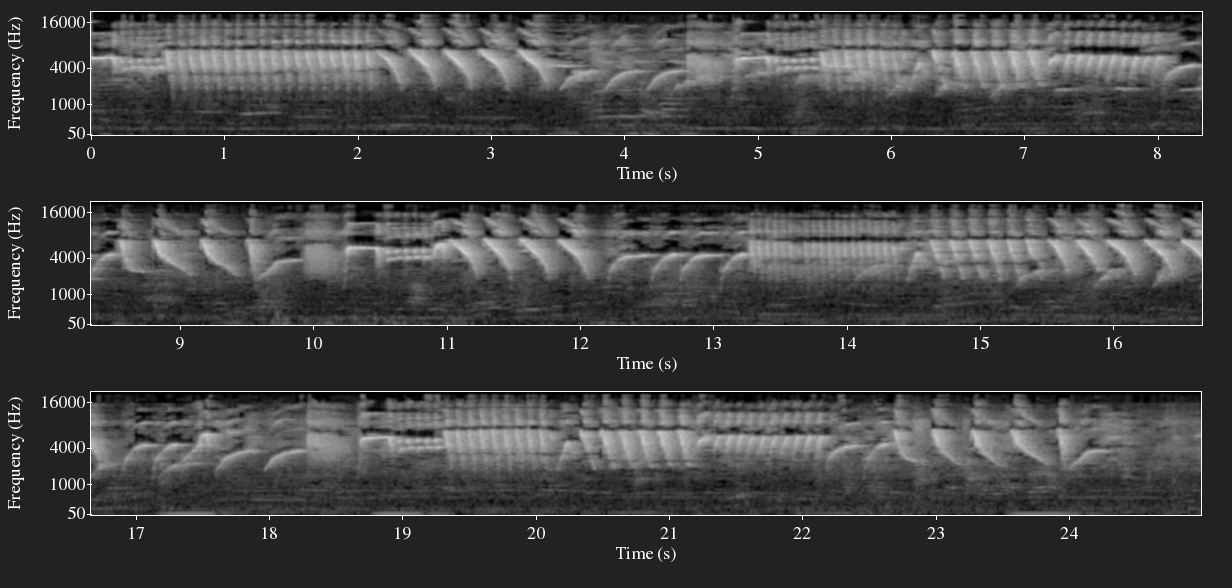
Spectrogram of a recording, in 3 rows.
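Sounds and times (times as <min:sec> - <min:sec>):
canary singing: 0:00.0 - 0:24.9.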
